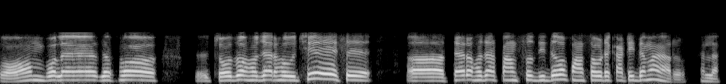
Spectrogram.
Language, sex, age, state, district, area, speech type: Odia, male, 30-45, Odisha, Kalahandi, rural, conversation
